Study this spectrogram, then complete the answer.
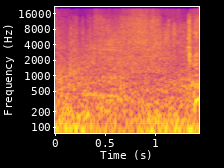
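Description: Incendio fire spell cast in Hogwarts Legacy, a loud, sustained low whooshing roar of flame filling the whole short moment with no break.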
